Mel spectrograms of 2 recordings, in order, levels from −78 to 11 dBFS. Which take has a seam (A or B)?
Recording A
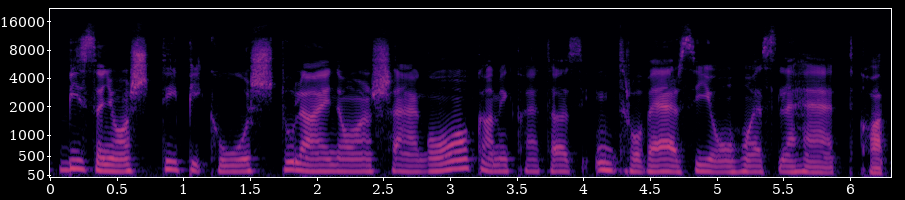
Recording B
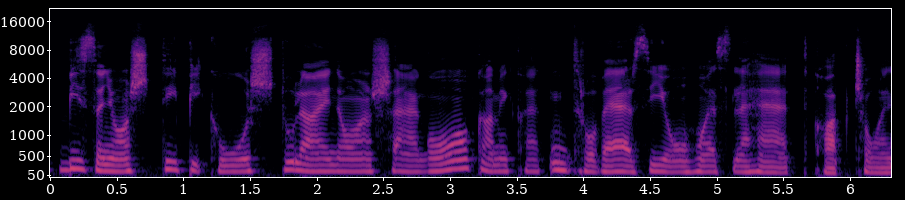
B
